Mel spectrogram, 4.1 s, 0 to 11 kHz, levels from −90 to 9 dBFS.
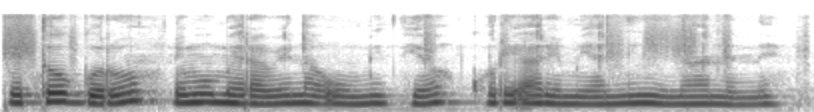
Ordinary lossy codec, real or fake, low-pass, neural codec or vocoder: MP3, 96 kbps; real; 7.2 kHz; none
